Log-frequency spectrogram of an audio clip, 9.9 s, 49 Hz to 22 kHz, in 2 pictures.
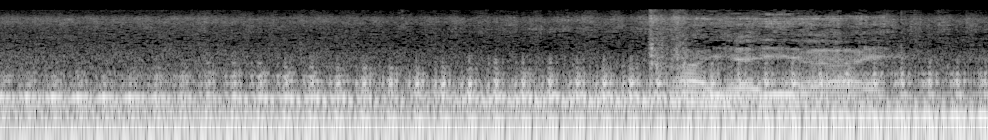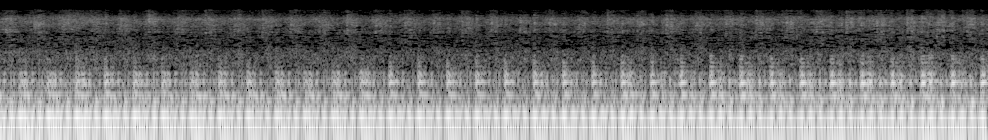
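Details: Infiniti FX35 first start after cylinder head repair with camshaft bearing journals restored, car sat since 11 August 2023: even steady idle, smooth beat about 3.5 pulses per second, no knocking or ticking; runs cleanly.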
